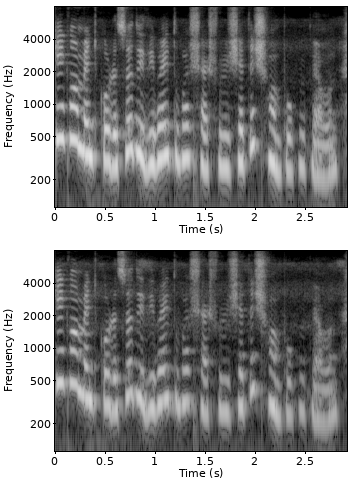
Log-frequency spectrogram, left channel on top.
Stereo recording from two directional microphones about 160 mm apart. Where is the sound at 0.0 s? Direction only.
25° left (ahead or behind).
